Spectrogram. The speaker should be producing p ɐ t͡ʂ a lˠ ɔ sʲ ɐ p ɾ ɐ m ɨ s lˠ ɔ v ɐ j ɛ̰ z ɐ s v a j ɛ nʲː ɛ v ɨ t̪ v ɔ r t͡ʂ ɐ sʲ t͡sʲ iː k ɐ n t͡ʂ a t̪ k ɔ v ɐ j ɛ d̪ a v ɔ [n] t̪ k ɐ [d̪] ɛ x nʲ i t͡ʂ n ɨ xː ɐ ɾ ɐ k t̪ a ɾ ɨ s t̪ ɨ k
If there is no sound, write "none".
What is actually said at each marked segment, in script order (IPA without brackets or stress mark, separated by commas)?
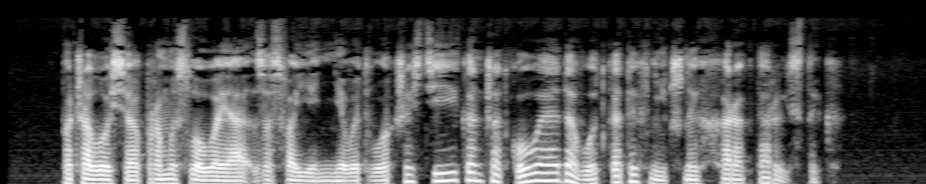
none, t̪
